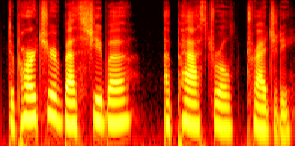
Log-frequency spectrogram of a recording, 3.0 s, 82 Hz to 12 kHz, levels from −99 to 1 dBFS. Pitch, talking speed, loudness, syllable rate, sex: 180 Hz, 100 wpm, -18 LUFS, 6.2 syllables/s, female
